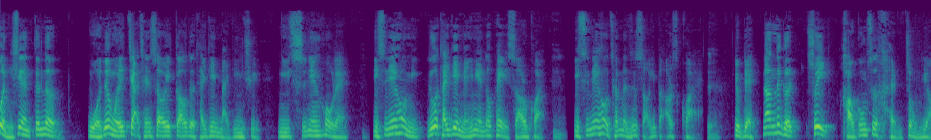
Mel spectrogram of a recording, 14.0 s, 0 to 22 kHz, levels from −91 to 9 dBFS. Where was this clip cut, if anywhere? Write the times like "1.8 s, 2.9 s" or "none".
10.5 s, 11.4 s, 12.0 s, 12.6 s

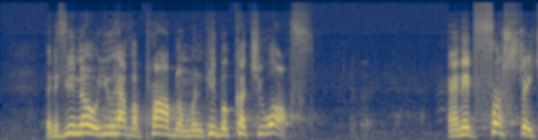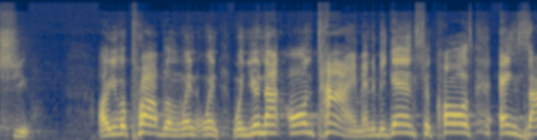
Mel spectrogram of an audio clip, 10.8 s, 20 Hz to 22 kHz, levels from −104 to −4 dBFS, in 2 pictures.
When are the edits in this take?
none

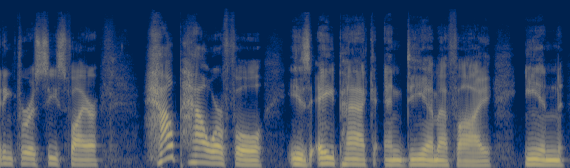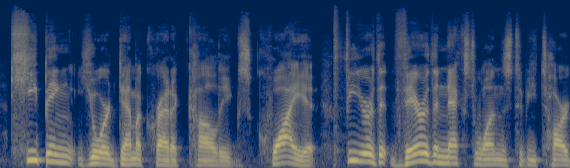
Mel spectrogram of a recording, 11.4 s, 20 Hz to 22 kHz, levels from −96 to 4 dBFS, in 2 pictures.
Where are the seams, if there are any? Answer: 5.8 s, 9.0 s

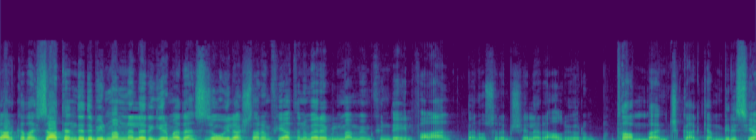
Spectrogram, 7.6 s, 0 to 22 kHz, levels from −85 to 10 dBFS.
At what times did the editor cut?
4.6 s

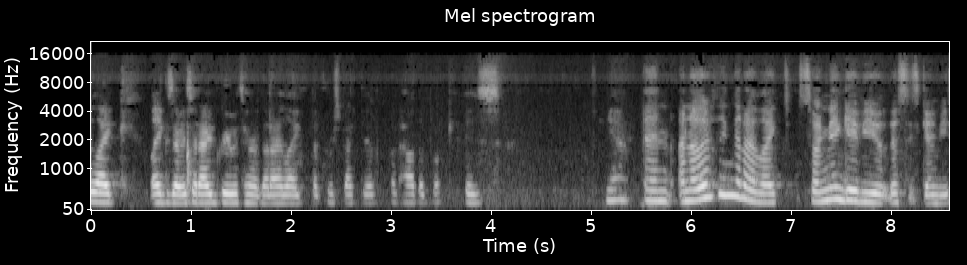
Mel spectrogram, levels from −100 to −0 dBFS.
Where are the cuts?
3.7 s, 5.4 s

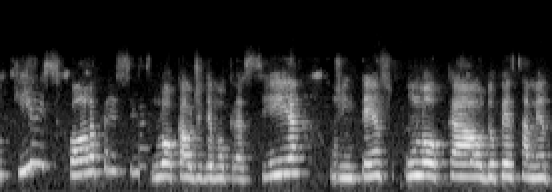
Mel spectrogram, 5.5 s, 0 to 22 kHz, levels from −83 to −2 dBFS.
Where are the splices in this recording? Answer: 1.5 s, 3.3 s, 3.9 s

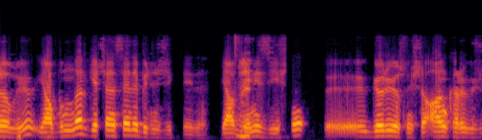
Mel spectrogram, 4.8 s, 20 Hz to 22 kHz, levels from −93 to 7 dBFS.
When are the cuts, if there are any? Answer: 3.1 s

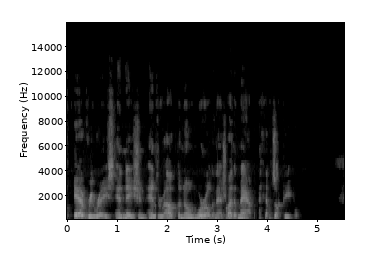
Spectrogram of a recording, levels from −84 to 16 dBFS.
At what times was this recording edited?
1.8 s, 3.2 s, 4.2 s

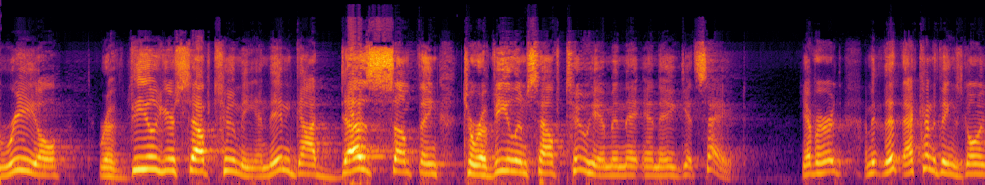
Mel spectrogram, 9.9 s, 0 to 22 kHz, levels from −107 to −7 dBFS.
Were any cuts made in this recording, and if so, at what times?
none

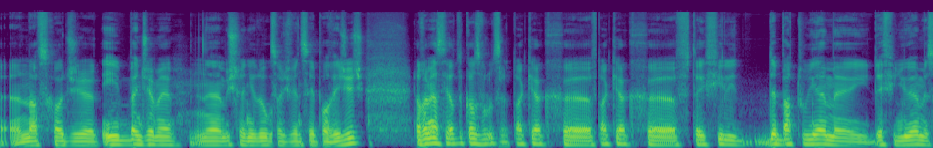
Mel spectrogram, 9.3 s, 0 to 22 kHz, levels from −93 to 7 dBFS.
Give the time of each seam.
1.0 s, 2.7 s, 5.0 s, 5.9 s

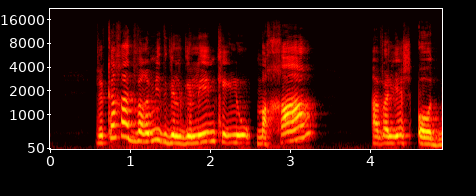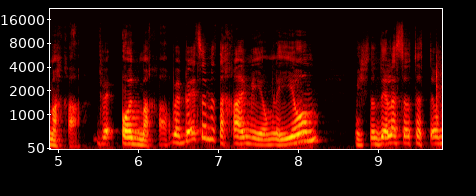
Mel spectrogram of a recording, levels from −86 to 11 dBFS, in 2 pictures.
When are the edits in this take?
none

